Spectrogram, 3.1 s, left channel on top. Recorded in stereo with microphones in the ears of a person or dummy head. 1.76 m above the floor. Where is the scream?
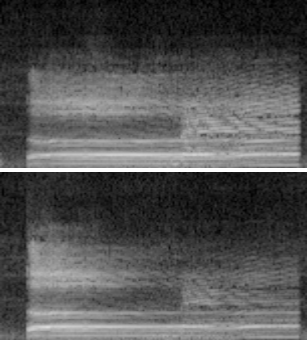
45° right (ahead or behind); by 3.0 s 75° left (ahead or behind).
